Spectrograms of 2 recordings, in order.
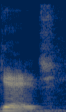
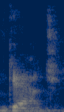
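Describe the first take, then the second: First: The name has a long 'ay' vowel. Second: The name has a short 'a' vowel. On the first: The speaker calls it wrong. "they must pronounce it Gage" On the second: The speaker calls it right. "like gadget without the T"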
